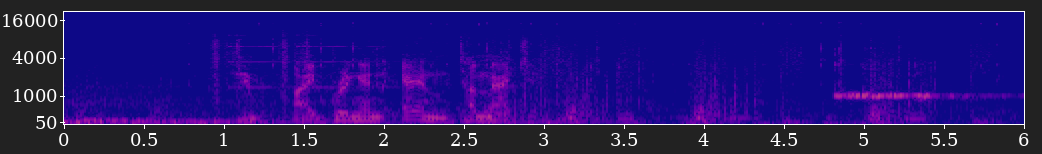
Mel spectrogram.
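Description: Game sound effects of a fantasy battle clash and crackle.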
